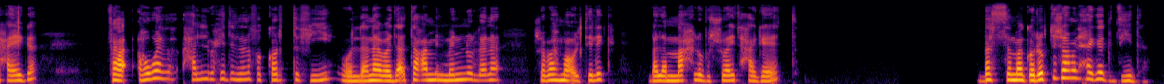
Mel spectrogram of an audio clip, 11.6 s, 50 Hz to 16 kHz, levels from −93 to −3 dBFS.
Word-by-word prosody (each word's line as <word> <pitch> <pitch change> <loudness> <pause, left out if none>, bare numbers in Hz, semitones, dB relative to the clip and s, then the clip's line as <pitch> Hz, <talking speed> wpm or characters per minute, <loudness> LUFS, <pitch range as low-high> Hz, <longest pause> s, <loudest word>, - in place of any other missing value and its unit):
حاجة، 225 +6 -1 0.7
فهو 245 +4 +3
الحَل 275 -3 -5
الوحيد 280 -1 -8
اللي 255 -1 -4
أنا 270 - -5
فكّرت 245 -1 -6
فيه 235 +4 -6
واللي 210 -1 0
أنا 225 0 +6
بدأت 210 +4 +2
أعمل 240 -1 +2
منّه 245 +3 +2
اللي 230 -3 -4
أنا 245 +1 -4 0.3
شَبه 235 +1 +1
ما 230 -1 +4
قُلت 205 - -3
لِك، 245 +1 -3 0.3
بالمّح 210 +2 +1
له 230 - +1
بشوية 215 +3 -2
حاجات. 200 +3 -3 1.9
بس 245 +4 0
ما 245 0 +8
جرّبتش 260 +8 +3
أعمل 330 -1 +4
حاجة 280 -1 +1
جديدة. 195 -5 -7
235 Hz, 150 wpm, -24 LUFS, 220-255 Hz, 1.9 s, ما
